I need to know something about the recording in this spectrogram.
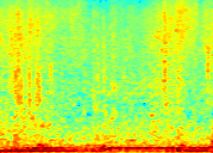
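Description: Boat engine running steadily with a constant low hum.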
